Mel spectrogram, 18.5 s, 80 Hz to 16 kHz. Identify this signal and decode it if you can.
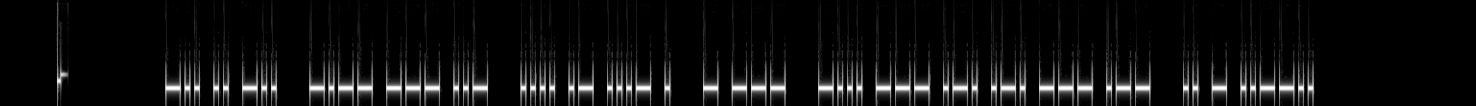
Morse code, heard as a keyed tone, about 20 wpm, 700 Hz. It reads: DID YOU HAVE TO BORROW IT?
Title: Sentences from Top 1500 Words 20wpm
